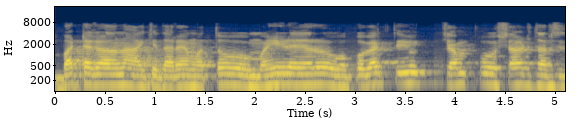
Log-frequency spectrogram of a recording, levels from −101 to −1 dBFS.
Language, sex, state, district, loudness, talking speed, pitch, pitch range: Kannada, male, Karnataka, Koppal, -15 LUFS, 105 wpm, 145 Hz, 135-155 Hz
